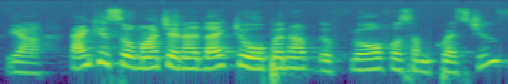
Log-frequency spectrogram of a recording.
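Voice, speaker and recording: A woman's voice: mid-range voice, animated, moderate pace. A woman with an Indian accent moderating a stage talk in an informal, conversational and digressive way. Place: festival hall stage. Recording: echoey hall with long reverb.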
